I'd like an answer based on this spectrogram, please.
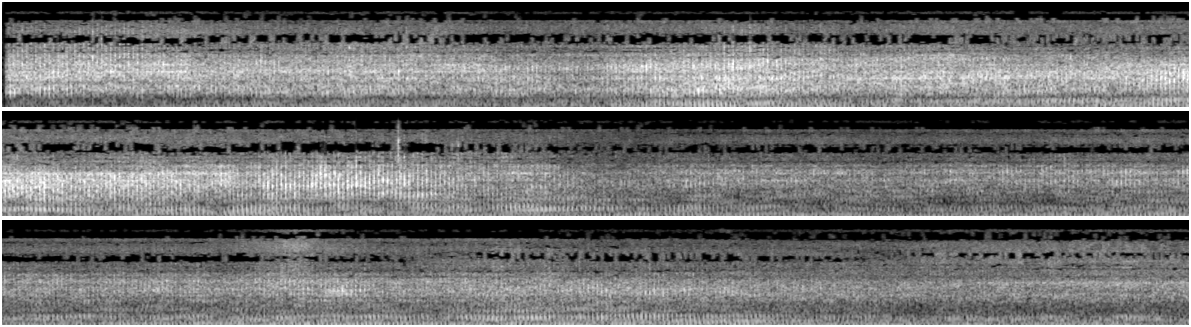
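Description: Air-ambulance helicopter coming in to land, with a steady, loud rotor and engine noise. It swells about five seconds in and again around ten to thirteen seconds as it comes down to the ground.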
